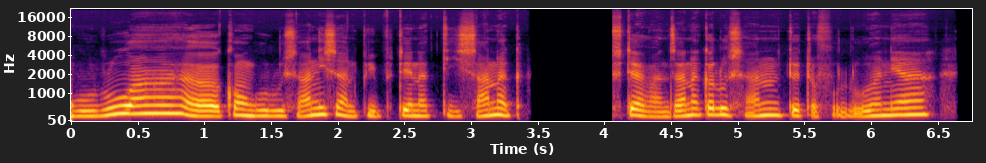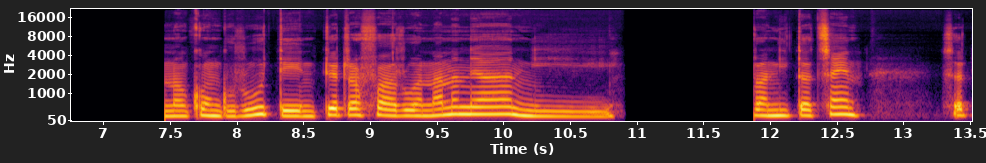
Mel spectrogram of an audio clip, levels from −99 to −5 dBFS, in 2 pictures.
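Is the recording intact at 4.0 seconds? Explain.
No. A clipped start after a pause runs from 3.85 to 4.06 s. The output dozed during the 0.49 s silence, losing 212 ms, so speech begins abruptly.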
